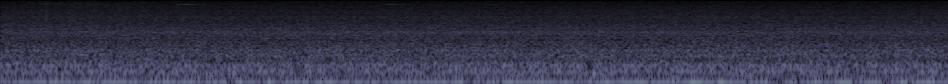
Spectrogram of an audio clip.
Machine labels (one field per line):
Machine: fan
